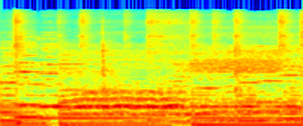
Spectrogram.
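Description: A women's vocal ensemble singing into microphones, holding long notes over amplified accompaniment with a repeating low bass line.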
